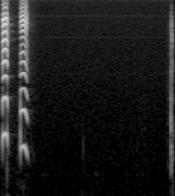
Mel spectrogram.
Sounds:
squeak

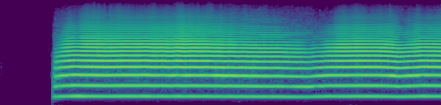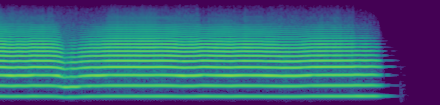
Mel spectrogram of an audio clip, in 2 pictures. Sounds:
trumpet
musical instrument
music
brass instrument

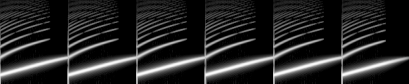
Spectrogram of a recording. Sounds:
alarm

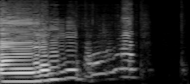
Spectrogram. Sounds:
woodwind instrument
musical instrument
music

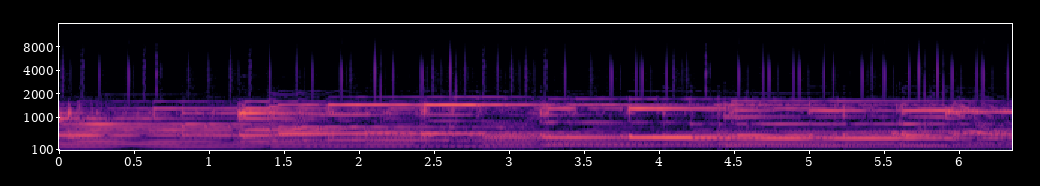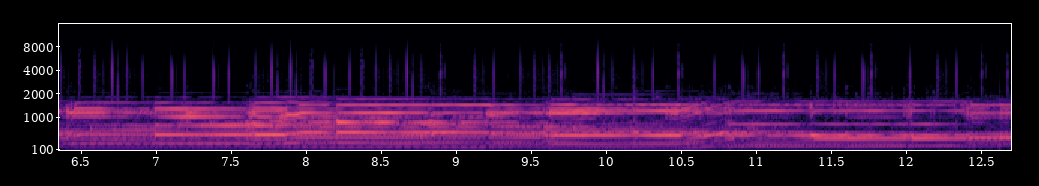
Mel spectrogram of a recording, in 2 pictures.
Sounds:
musical instrument
plucked string instrument
music
guitar

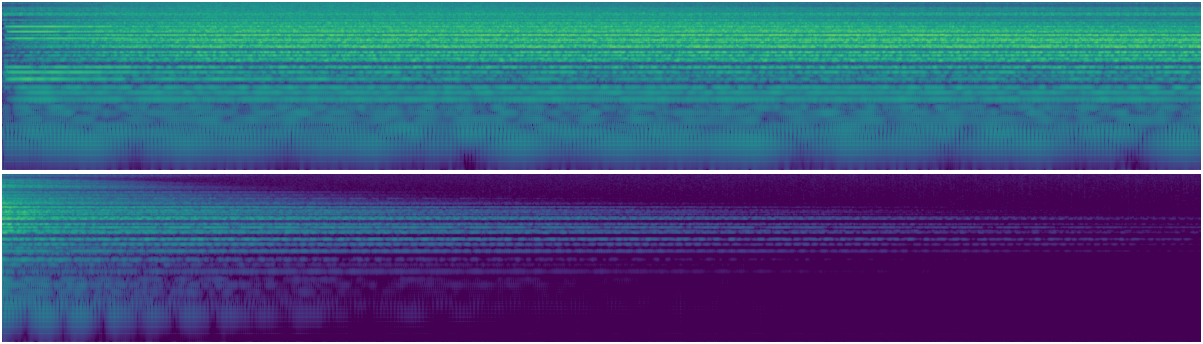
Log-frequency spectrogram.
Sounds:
music
musical instrument

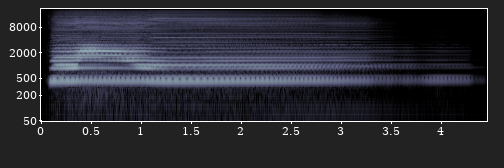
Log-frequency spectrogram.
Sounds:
music
musical instrument
harmonica

